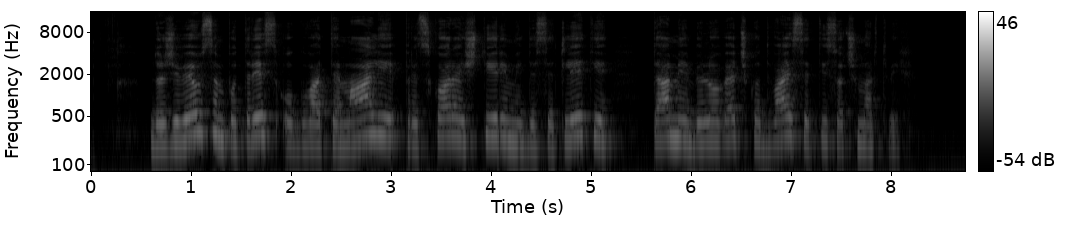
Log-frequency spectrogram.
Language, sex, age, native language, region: Slovenian, female, 30-49, Slovenian, Zasavska region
